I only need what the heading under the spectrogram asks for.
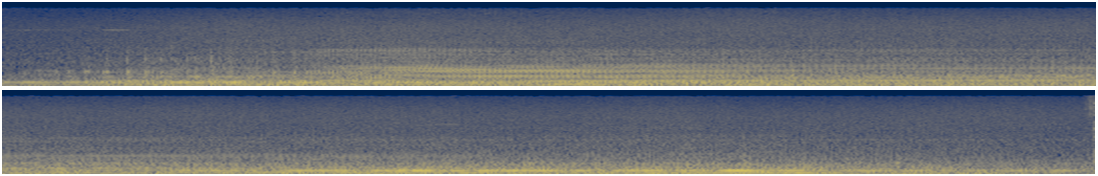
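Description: A moped engine drones steadily for the whole stretch as it is ridden home on a cold autumn evening in Halden, its pitch gliding up and down as it revs, with no voices over it.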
